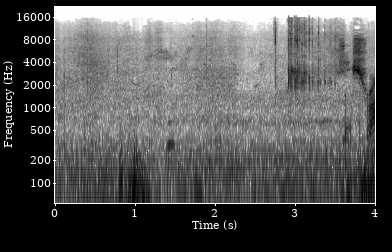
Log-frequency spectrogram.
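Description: Low, uneven rumble of wind on the microphone over open water, with a single thump about a second in. A voice calls out at the very end.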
